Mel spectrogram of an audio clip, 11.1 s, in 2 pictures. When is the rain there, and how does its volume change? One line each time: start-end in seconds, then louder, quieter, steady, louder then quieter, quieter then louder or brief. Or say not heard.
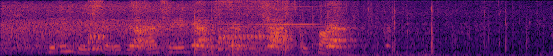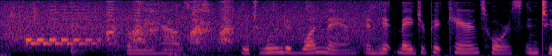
0.0-9.4 quieter.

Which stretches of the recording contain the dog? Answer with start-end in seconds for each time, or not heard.
1.2-3.9, 6.5-7.9.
